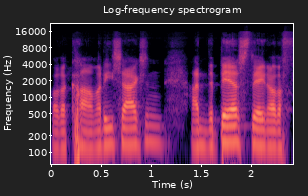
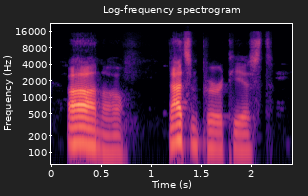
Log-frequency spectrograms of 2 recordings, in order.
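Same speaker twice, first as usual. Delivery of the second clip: play-acted disgusted, offended, disapproving tone; 2 semitones lower, 3 dB louder than usual. Retelling a movie scene line, imitating Randy's disgust. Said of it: "Randy's so disgusted. He's like".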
